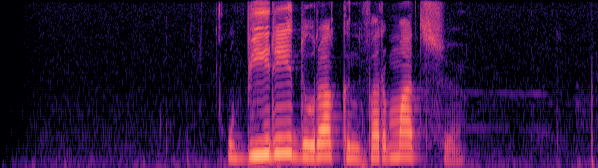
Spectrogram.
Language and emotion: Russian, angry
